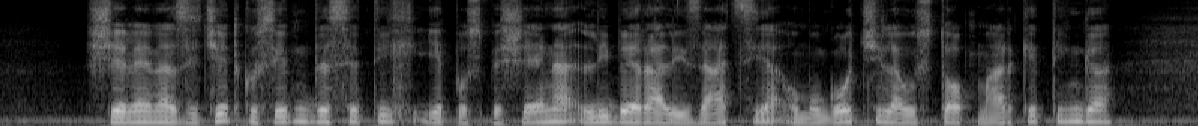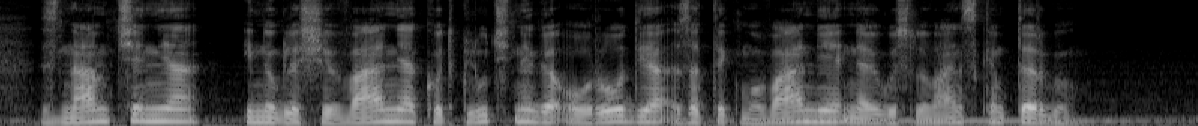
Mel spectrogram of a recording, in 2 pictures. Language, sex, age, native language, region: Slovenian, female, 18-29, Slovenian, Gorenjska region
